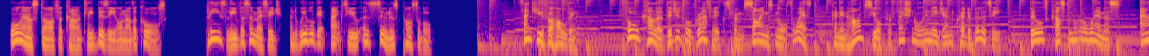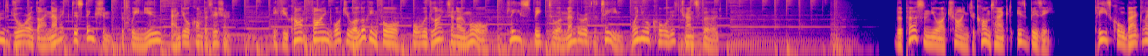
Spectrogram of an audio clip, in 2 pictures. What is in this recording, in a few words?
english british ivr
